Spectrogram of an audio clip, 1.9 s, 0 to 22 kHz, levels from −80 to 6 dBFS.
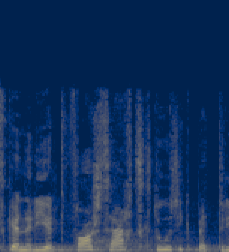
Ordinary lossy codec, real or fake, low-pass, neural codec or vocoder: AAC, 48 kbps; fake; 14.4 kHz; vocoder, 44.1 kHz, 128 mel bands every 256 samples, BigVGAN v2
